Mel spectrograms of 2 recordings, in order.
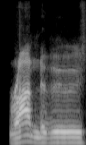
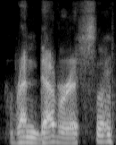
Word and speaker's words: Rendezvous: You guys know me, like Rendezvous, pronouncing it Rendevorous for like 6 months.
